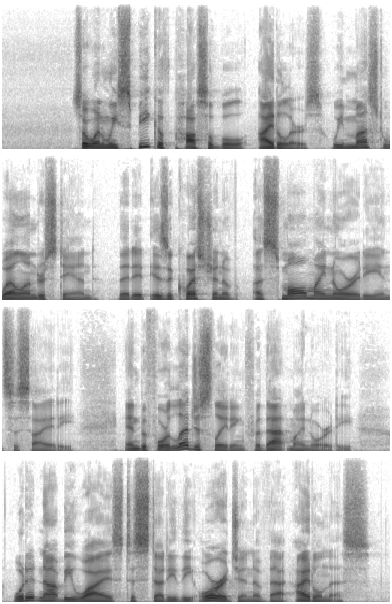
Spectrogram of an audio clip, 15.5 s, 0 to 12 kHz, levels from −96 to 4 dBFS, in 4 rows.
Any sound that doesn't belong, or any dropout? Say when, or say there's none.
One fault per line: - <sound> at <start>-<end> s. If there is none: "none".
none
